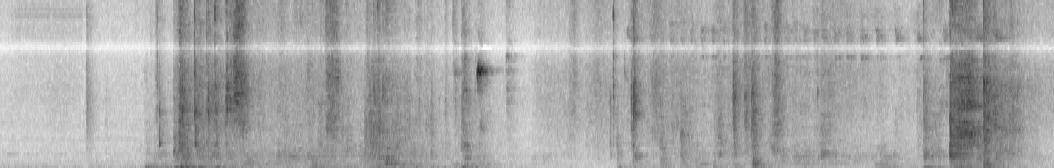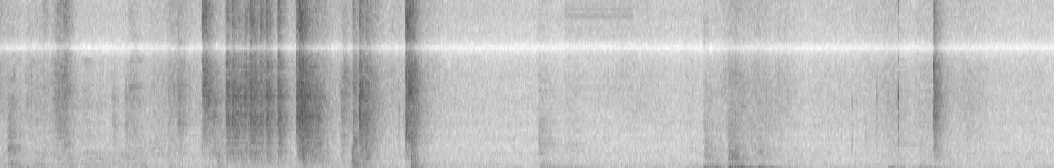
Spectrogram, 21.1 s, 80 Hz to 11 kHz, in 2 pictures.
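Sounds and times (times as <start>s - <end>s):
elevator doors rumbling and clunking: 1.4s - 14.7s
elevator knocks and running noise: 1.5s - 14.8s.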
